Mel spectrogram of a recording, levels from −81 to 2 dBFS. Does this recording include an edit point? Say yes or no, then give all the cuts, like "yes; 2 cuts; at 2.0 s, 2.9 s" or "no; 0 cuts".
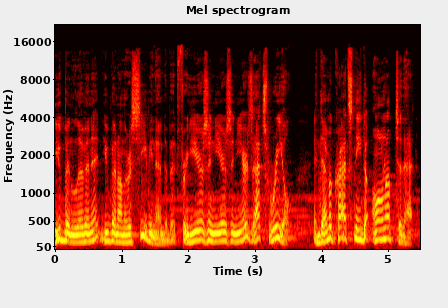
no; 0 cuts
